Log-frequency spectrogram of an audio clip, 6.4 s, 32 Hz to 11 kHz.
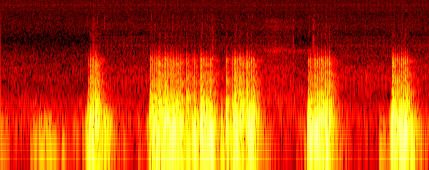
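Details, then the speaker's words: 1993 Miller & Kreisel VX-7B subwoofer (Sanyo STK4040V amp module), powered on: irregular low thumps and rumbling bursts through the speaker as the control pot is rotated; noisy potentiometer. "see the problem the pot is noisy okay so I might just unplug that"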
